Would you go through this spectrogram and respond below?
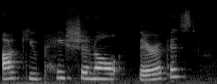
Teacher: make sure that you use shun in the middle of that word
